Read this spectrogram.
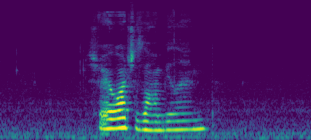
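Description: A young woman speaks softly and close up, in a drawn-out, sing-song way.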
